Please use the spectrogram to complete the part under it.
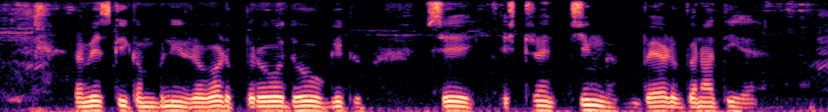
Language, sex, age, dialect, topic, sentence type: Hindi, male, 18-24, Kanauji Braj Bhasha, agriculture, statement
